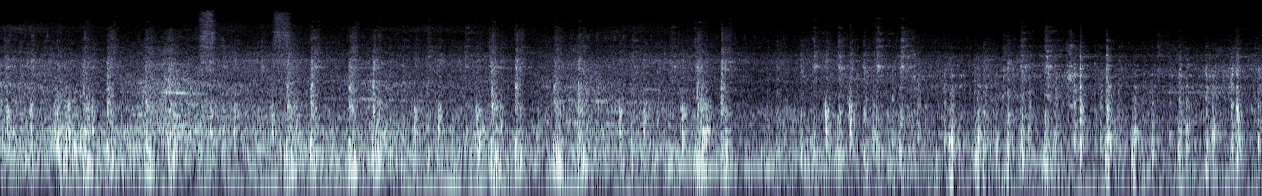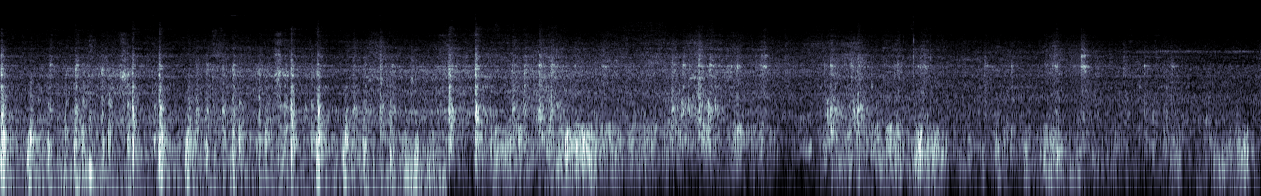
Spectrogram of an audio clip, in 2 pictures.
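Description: Avanti West Coast passenger train pulling away over the station pointwork, its wheels clattering rapidly over rail joints and points above a low rumble. The rumble drops away about two-thirds of the way in, leaving a quieter, thinning clatter as the train recedes.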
